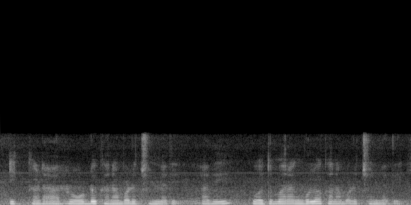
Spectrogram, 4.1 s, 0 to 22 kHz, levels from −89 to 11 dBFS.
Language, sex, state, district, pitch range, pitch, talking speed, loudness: Telugu, female, Telangana, Hyderabad, 185-205 Hz, 195 Hz, 115 wpm, -17 LUFS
